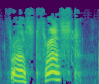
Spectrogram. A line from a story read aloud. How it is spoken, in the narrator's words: cried Rupert again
